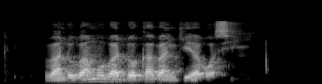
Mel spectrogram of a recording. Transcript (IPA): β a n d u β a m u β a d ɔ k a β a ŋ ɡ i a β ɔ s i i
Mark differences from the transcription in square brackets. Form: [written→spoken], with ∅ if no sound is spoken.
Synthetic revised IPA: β a n d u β a m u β a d ɔ k a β a ŋ ɡ i a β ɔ s i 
